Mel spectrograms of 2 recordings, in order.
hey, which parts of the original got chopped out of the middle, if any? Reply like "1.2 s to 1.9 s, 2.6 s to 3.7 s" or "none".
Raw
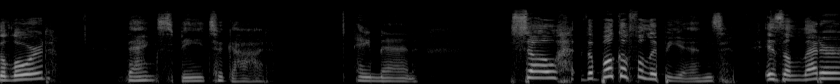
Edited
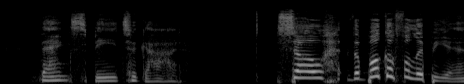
3.5 s to 4.9 s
